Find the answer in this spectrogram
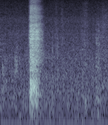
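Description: A single short, sharp sniff about half a second in, against quiet room tone.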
